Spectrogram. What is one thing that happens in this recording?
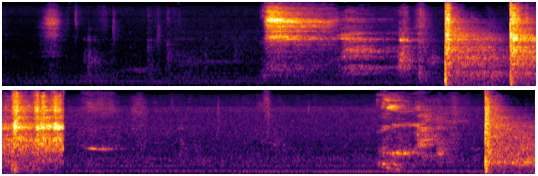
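A young man grunts loudly with effort.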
